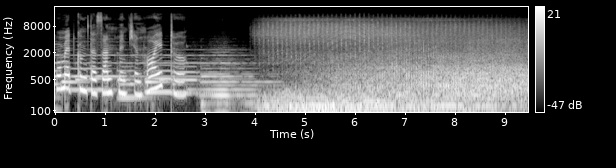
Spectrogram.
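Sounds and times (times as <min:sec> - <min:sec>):
speech: 0:00.2 - 0:02.8
helicopter rotor chopping with engine whine: 0:04.0 - 0:09.4.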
